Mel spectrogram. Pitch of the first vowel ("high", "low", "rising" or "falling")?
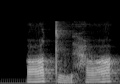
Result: rising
